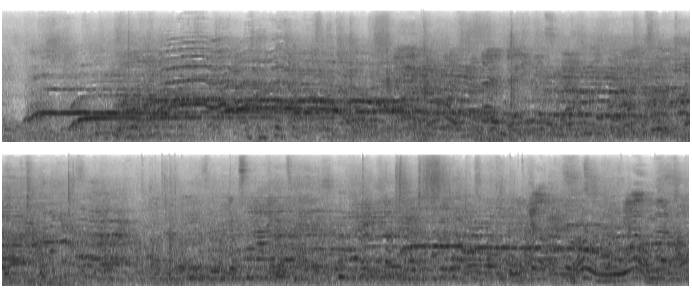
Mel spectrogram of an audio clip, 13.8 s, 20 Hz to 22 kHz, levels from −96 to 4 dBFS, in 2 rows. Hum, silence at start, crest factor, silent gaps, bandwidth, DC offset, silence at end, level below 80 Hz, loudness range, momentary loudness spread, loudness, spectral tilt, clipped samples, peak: none; 0 s; 14 dB; none; 16.5 kHz; under 0.1%; 0 s; -46 dBFS; 4 LU; 6 LU; -16 LUFS; -3 dB/octave; under 0.1%; -2 dBFS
